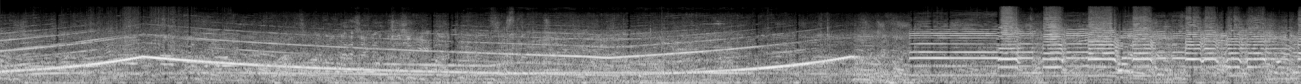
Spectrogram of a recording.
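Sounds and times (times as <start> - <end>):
siren wailing: 0.0 - 10.0.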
